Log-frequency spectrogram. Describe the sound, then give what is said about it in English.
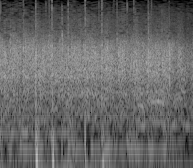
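Audience applause at a Court of Appeals ceremony, dense, loud clapping that stays sustained throughout without a break. “Your hands are going to wear out, I'm telling you. You keep applauding like that.”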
